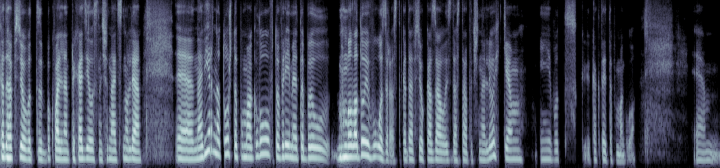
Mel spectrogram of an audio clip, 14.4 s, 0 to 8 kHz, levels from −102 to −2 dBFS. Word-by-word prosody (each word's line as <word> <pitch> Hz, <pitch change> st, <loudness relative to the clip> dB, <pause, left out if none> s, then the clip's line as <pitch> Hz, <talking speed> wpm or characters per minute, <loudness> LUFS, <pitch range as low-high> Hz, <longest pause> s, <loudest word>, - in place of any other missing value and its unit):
когда 195 Hz, -2 st, +8 dB
всё 190 Hz, +1 st, +3 dB
вот, 165 Hz, -1 st, -4 dB
э, 160 Hz, -, -2 dB
буквально 160 Hz, +1 st, +1 dB
приходилось 175 Hz, 0 st, 0 dB
начинать 160 Hz, 0 st, -4 dB
с -, -, -3 dB
нуля. 170 Hz, -3 st, +1 dB, 0.7 s
Э, 170 Hz, -2 st, +2 dB
наверное, 250 Hz, -, +1 dB
то, 250 Hz, +5 st, 0 dB
что 220 Hz, -4 st, 0 dB
помогло, 205 Hz, +6 st, 0 dB
в -, -, -16 dB
то 205 Hz, -, +1 dB
время 200 Hz, -1 st, +2 dB
это 185 Hz, +1 st, -2 dB
был 180 Hz, -4 st, -1 dB
молодой 205 Hz, +2 st, +5 dB
возраст, 170 Hz, -, -3 dB
когда 160 Hz, +1 st, -5 dB
всё 165 Hz, +3 st, -7 dB
казалось 150 Hz, -2 st, -4 dB
достаточно 150 Hz, +1 st, -9 dB
лёгким, 170 Hz, -3 st, -5 dB, 0.3 s
и 165 Hz, 0 st, -13 dB
вот 155 Hz, 0 st, -16 dB
с -, -, -16 dB
ка -, -, -25 dB
как-то 155 Hz, +1 st, -12 dB
это -, -, -13 dB
помогло. 125 Hz, -2 st, -15 dB, 1.2 s
Эм, 150 Hz, -, -15 dB
170 Hz, 140 wpm, -22 LUFS, 155-200 Hz, 1.2 s, когда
